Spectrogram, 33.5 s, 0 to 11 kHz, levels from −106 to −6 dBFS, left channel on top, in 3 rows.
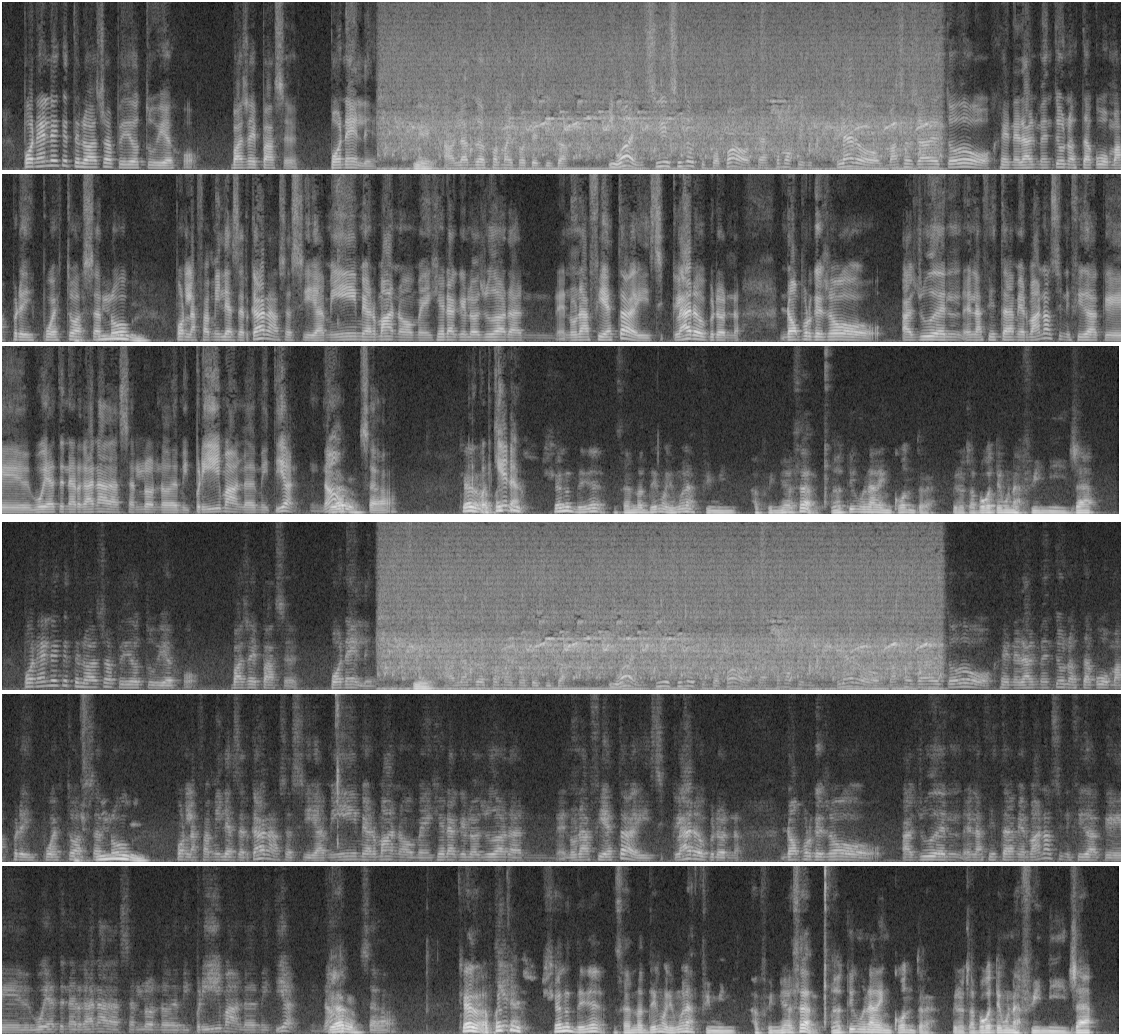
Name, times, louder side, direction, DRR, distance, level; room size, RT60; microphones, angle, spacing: voice 1, 0.2-1.9 2.3-3.0 3.3-3.8 4.1-12.5 12.9-26.3 27.2-27.6, left 7 dB, 65° left, 0.4 m, -34 dB
sound 1, 3.7-9.4, right 1 dB, 5° right, 0.4 m, -33 dB
voice 2, 12.1-12.6 25.7-26.0 27.0-27.6 27.9-33.3, right 4 dB, 60° right, 0.5 m, -27 dB
4.7 x 2.4 x 4.2 m
head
